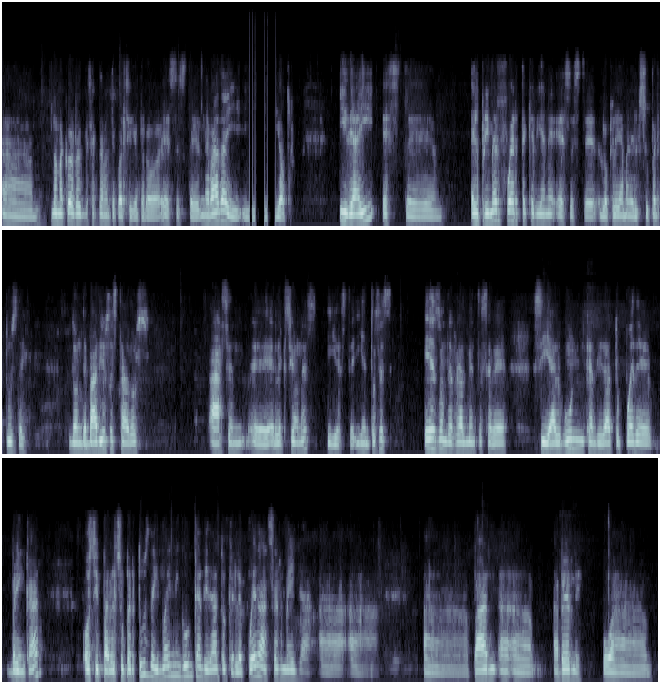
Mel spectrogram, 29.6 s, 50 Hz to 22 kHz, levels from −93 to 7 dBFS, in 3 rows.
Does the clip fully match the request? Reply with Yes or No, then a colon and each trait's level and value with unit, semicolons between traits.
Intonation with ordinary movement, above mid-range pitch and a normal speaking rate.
No: average, 3.6 semitones; low, 135 Hz; average, 160 wpm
